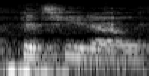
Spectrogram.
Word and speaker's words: Petito: Can you pronounce her last name for us? Sure, it's Petito, P-E-T-I-T-O.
